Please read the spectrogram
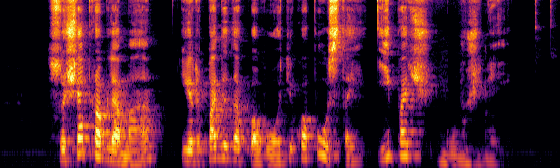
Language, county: Lithuanian, Kaunas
